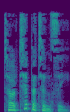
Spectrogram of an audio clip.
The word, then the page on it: totipotency: British English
